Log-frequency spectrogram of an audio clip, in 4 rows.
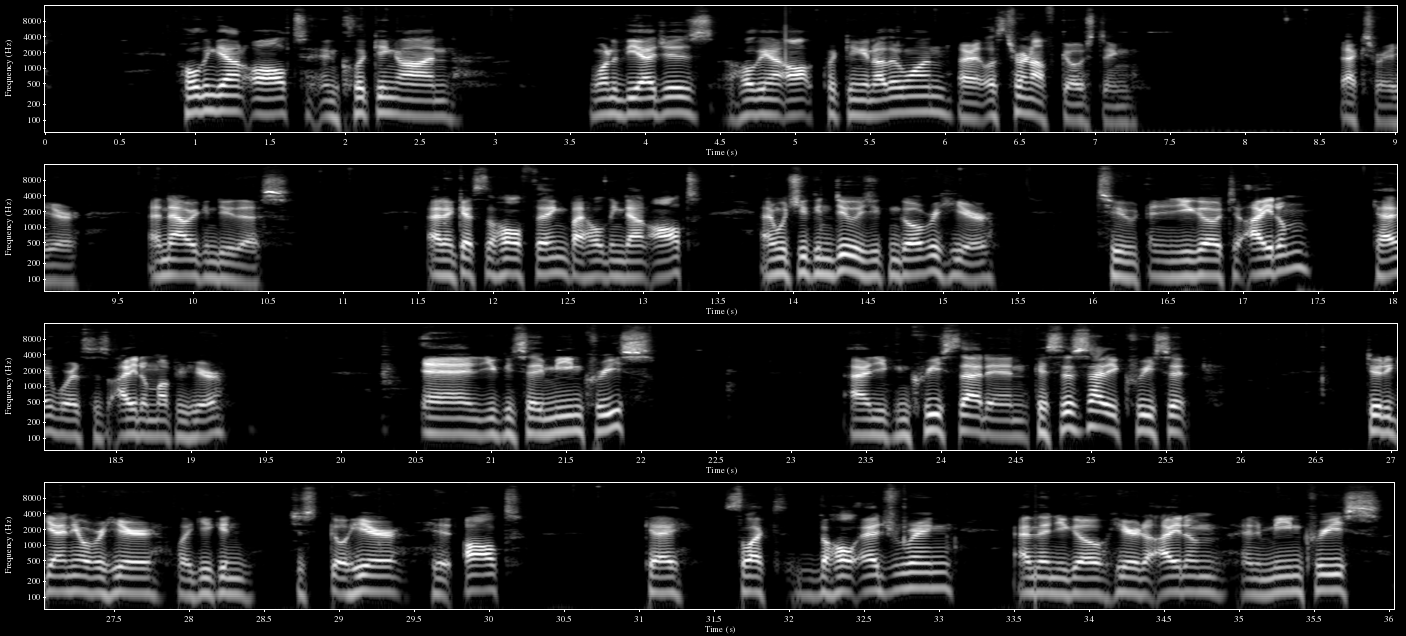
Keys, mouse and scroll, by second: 2.0 alt+click, 2.9 click, 4.9 alt+click, 5.7 click, 8.2 click, 9.6 click, 10.8 alt+click, 13.2-14.9 middle drag, 14.9-16.3 drag, 22.0-24.6 drag, 25.5 scroll down 2, 26.1 shift+middle click, 27.1 click, 28.3 scroll up 1, 28.5 scroll down 1, 28.7-30.5 shift+middle drag, 30.5 alt+click, 35.2-36.0 drag.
